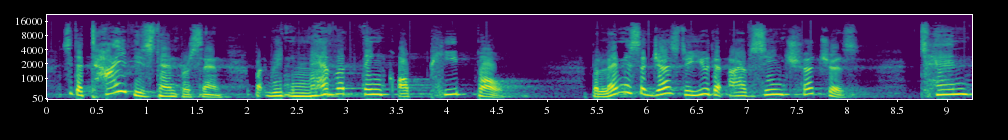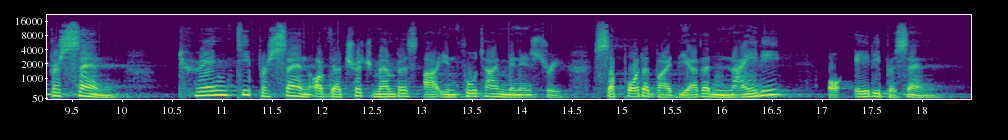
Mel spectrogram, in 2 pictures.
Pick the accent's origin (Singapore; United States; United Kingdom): Singapore; I'm from Singapore. I'm still a Singapore citizen.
